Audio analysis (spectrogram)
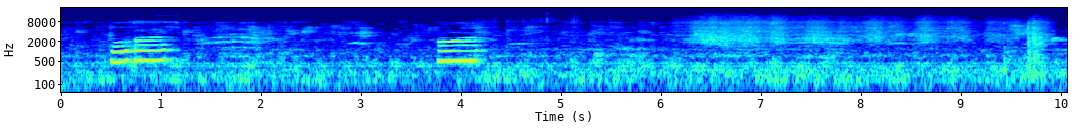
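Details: Domestic tomcat in heat calling to a female: two short, clear meows near the start, separated by a few seconds of quiet, followed by a stretch of broadband hissing noise with no further calls.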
